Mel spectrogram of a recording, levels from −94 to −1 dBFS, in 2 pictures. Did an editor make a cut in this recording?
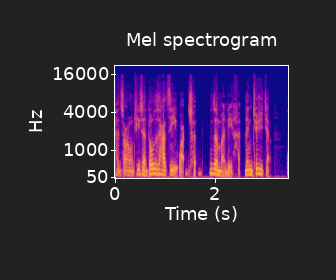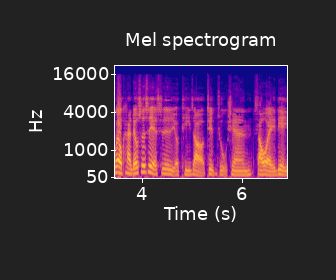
no; 0 cuts

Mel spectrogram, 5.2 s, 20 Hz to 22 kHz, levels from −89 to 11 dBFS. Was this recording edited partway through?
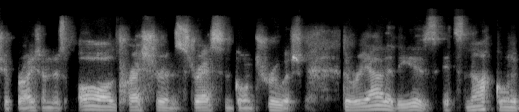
yes; 3 cuts; at 1.2 s, 2.3 s, 3.4 s

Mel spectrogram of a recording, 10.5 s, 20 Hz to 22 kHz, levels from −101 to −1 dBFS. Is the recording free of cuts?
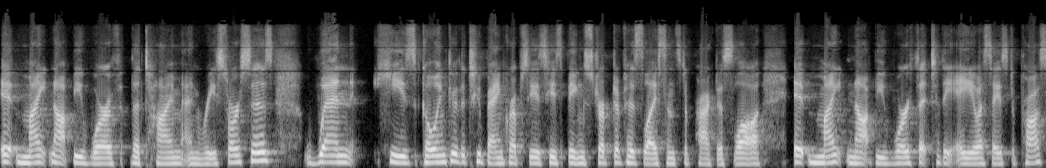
yes; 0 cuts

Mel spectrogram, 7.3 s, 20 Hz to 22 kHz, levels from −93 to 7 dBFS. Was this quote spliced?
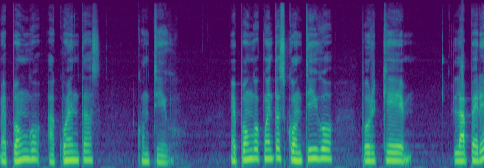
no; 0 cuts

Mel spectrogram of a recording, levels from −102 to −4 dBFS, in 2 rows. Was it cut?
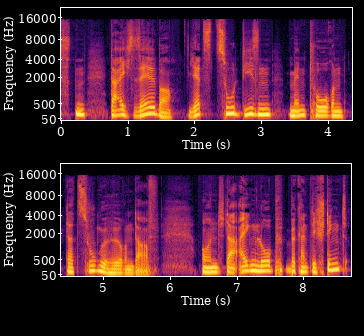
no; 0 cuts

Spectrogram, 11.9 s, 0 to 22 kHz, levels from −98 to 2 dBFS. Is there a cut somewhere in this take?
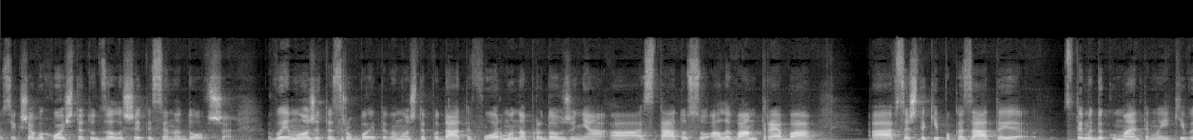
no; 0 cuts

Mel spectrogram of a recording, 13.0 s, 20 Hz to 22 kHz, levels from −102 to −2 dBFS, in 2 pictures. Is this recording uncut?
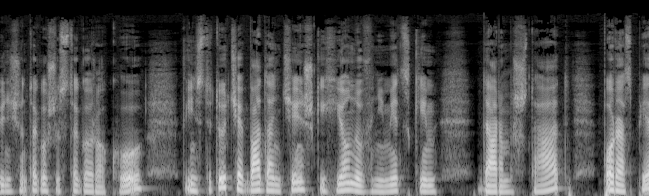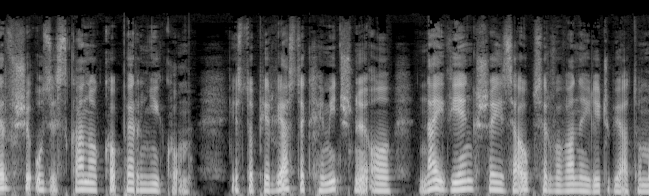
yes; 0 cuts

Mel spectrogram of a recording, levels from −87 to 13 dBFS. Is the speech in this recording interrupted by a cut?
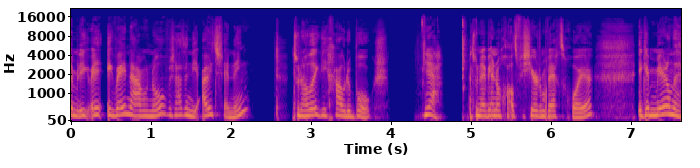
yes; 2 cuts; at 5.3 s, 5.9 s

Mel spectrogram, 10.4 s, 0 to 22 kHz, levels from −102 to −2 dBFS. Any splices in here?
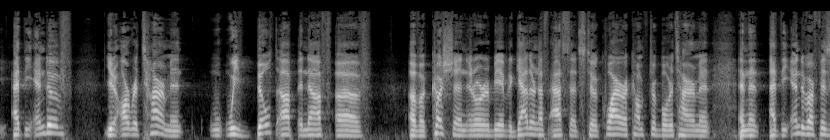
no; 0 cuts

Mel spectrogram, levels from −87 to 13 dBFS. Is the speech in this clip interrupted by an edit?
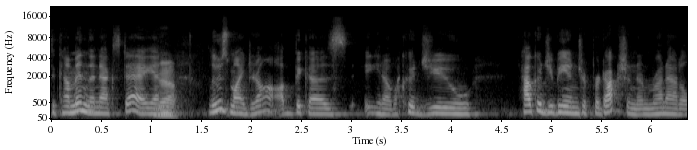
yes; 2 cuts; at 3.5 s, 5.3 s

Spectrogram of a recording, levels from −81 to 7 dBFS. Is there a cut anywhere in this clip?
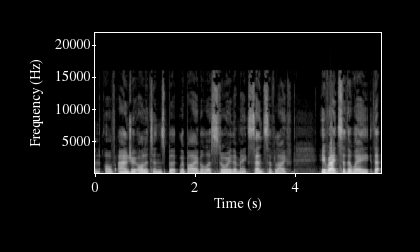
no; 0 cuts

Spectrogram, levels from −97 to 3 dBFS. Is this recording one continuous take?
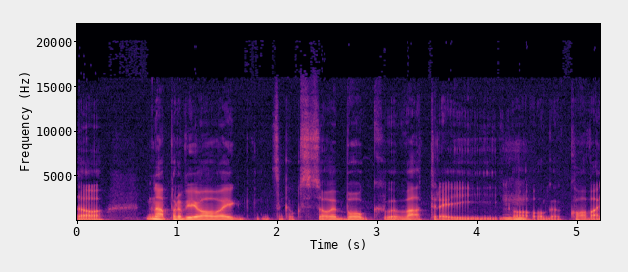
no; 1 cut; at 1.9 s

